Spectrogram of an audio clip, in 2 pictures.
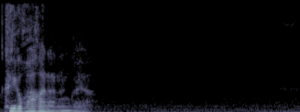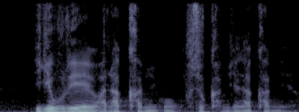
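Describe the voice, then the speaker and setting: A man's voice: on the low side, fairly quick. A middle-aged man preaching as a pastor, questioning the congregation and urging them to listen closely. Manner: animated, questions and addresses the congregation. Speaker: senior pastor. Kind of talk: sermon at a midweek church service. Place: church.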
